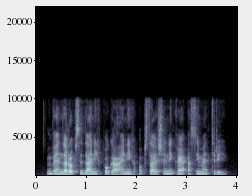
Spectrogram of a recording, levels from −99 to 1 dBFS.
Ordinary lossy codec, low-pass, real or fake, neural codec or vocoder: none; 9.9 kHz; fake; vocoder, 22.05 kHz, 80 mel bands, Vocos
